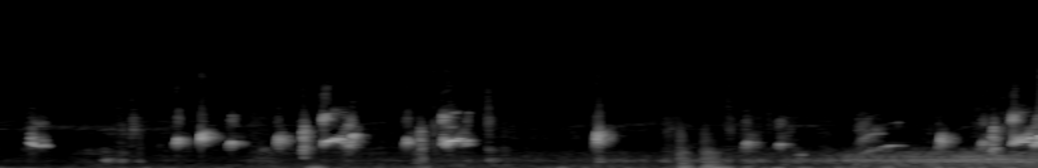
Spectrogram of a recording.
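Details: Nestling European greenfinch giving a fast run of short high chirps and buzzy notes, some rising, over a soft steady background hiss that grows toward the end.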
